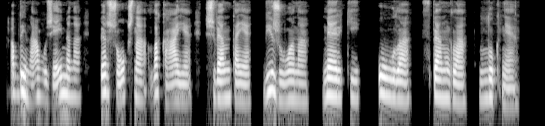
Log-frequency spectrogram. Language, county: Lithuanian, Marijampolė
